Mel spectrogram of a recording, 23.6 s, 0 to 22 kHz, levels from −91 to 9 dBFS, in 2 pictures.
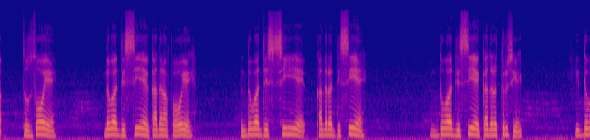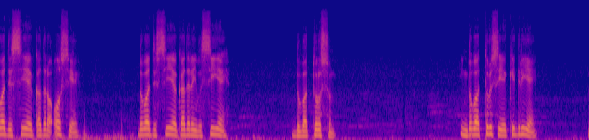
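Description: At 4.49 to 4.51 s, a 10 ms chunk of audio was delivered one chunk late and played after the chunk that should have followed it, leaving the speech out of order. Nothing is missing, but the swap creates three hard joins, heard as a brief jumbled flicker.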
